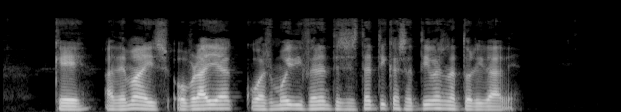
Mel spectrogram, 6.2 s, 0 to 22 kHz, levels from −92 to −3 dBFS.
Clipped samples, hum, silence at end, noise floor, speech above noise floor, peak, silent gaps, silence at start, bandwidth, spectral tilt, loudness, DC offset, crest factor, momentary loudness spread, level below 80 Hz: under 0.1%; none; 1.1 s; -86 dBFS; 63 dB; -6 dBFS; none; 0.55 s; 11 kHz; -7 dB/octave; -24 LUFS; under 0.1%; 18 dB; 8 LU; -62 dBFS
